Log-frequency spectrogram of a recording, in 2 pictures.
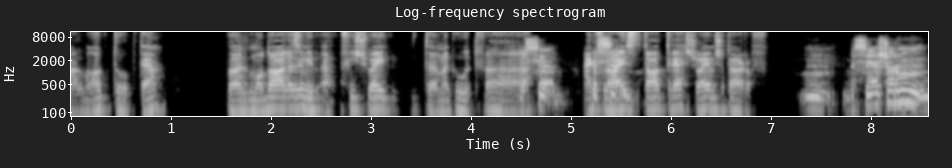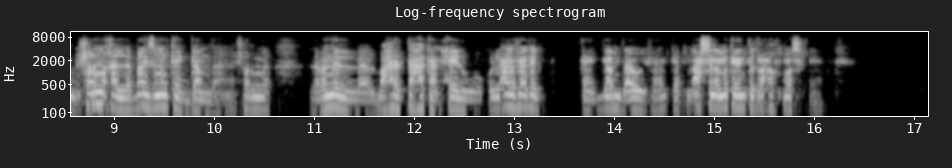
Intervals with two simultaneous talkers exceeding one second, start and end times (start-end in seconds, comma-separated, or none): none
